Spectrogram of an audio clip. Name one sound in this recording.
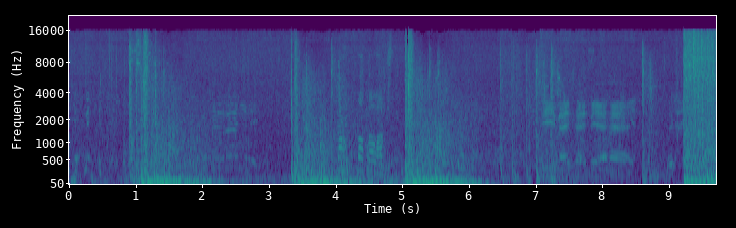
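Rifle shots crack loudly, one at a time, with a rumble after each.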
